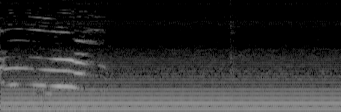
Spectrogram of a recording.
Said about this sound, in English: It was a rooster. Oh yeah, could you hear that? Yeah, it's I do live out in the country. I apologize, folks. I do have a rooster right out my window.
